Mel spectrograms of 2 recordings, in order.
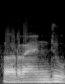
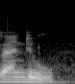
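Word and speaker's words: rendezvous: दोनों गलत हैं और इसका उच्चारण जो है रैंडू करके किया जाता है रैंडू ठीक है और इसका हिंदी मीनिंग अगर देखेंगे तो मिलन स्थल या सभा का स्थान कह सकते हैं।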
